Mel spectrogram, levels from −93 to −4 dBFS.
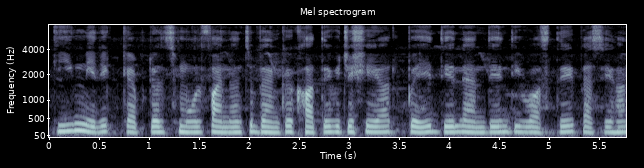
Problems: background sounds at intervals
